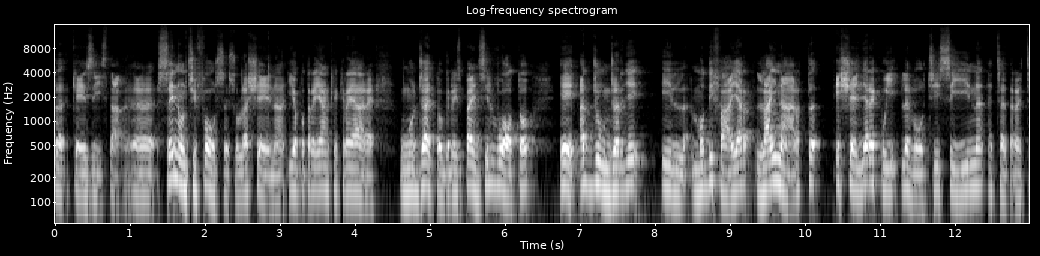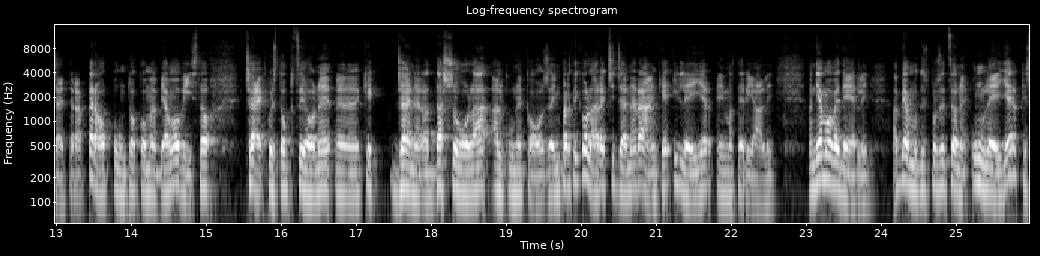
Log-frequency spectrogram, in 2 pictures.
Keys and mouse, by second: 1.8 Delete, 2.9 shift+a, 6.0-9.4 drag, 10.5-11.3 drag, 15.8 shift+a.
